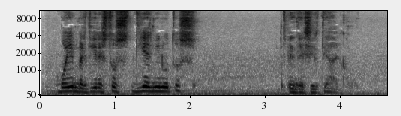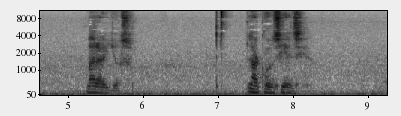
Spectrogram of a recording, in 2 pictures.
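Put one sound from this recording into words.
A middle-aged man speaks calmly and close to a phone microphone, with pauses between phrases.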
